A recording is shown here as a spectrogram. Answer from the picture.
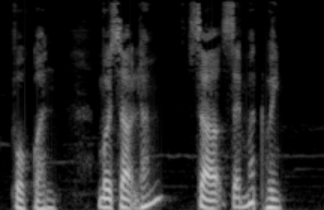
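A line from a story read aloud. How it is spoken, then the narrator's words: Sobbing woman. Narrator (Vietnamese): Phong Nghi Nô khóc lóc hồi lâu, nức nở nói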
